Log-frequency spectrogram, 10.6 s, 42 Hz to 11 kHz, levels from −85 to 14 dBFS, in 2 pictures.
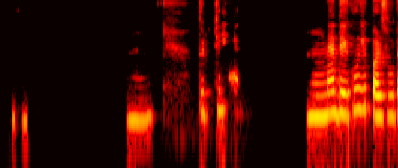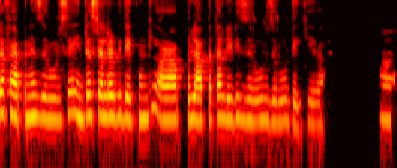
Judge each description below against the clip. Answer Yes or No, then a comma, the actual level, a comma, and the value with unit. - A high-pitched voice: Yes, high, 220 Hz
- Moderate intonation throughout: No, narrow, 2.1 semitones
